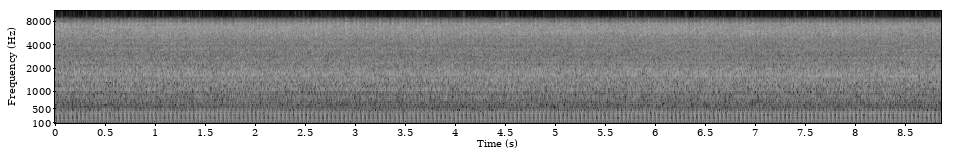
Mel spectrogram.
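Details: Agros walk-behind tractor single-cylinder petrol engine: steady run with regular tapping about four times a second riding on the exhaust beat, clearest after one minute; knock, cause unknown.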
